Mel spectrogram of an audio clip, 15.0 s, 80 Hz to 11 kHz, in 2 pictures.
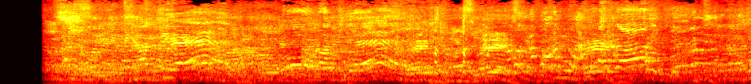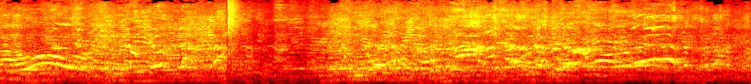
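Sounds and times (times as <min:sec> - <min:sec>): chatter of voices: 0:00.4 - 0:15.0.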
